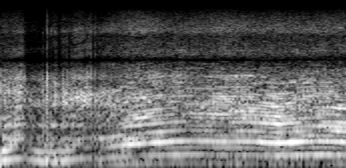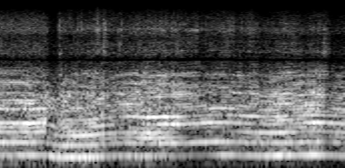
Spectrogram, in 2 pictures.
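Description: An engine running at high revs: its pitch wavers, climbs over the first second and then holds steady, dipping briefly about three seconds in before settling again.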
